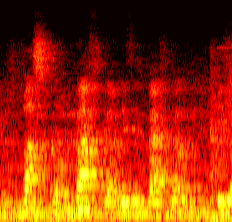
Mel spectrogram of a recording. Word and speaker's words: Vasco: How do you pronounce the name? Vasco.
